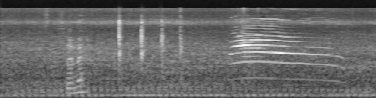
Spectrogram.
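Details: A solitary roadside kitten, thought abandoned or separated from its mother, calls out during its rescue: a brief human voice and clicks precede one high, wavering meow with clear overtones, set against a constant low engine hum.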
